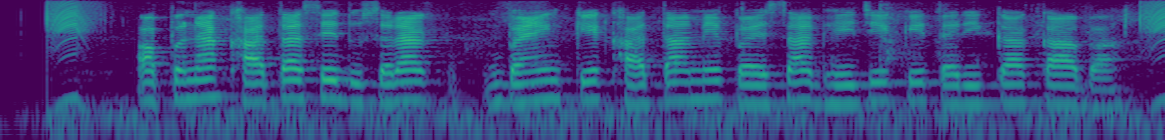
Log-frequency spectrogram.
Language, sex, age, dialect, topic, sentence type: Bhojpuri, female, 18-24, Western, banking, question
